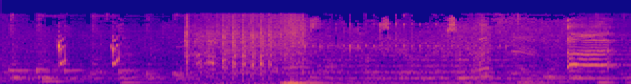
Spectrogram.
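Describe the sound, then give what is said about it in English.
A Buick LaCrosse car engine is started with its remote activation feature: a second of rapid starter cranking, then it catches with a low rumble and settles into a steady idle, with brief tonal chirps before and after. “Observe the remote activation feature.”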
